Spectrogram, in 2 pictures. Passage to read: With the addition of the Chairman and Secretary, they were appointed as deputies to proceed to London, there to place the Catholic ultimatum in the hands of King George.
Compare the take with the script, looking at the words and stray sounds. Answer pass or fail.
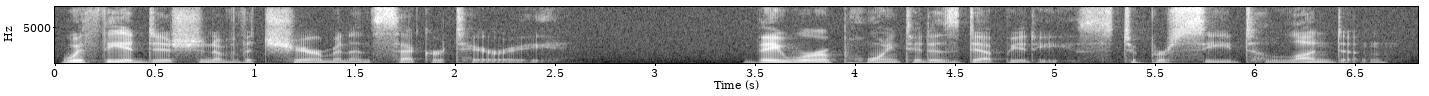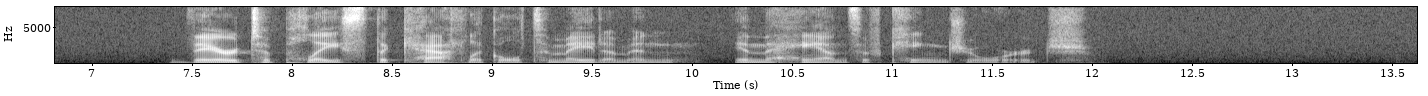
fail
